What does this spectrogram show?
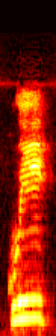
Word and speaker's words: qui: Agnus Dei qui tollis, no es qui, no es qui, la Q con la U se pronuncia todo. Agnus Dei qui tollis, tollis, este siempre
